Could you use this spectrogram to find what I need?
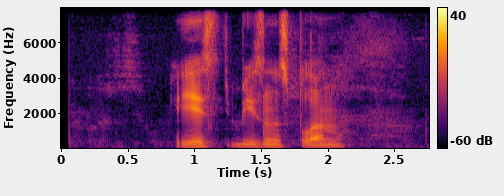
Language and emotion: Russian, neutral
